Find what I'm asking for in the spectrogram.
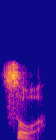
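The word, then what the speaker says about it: Soar (צור): That was the ancient city called, seems to be spelled T-Y-R-E. Some would call it Tyre. Sometimes it's called Tyrus. But it's pronounced in the Hebrew like Soar.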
